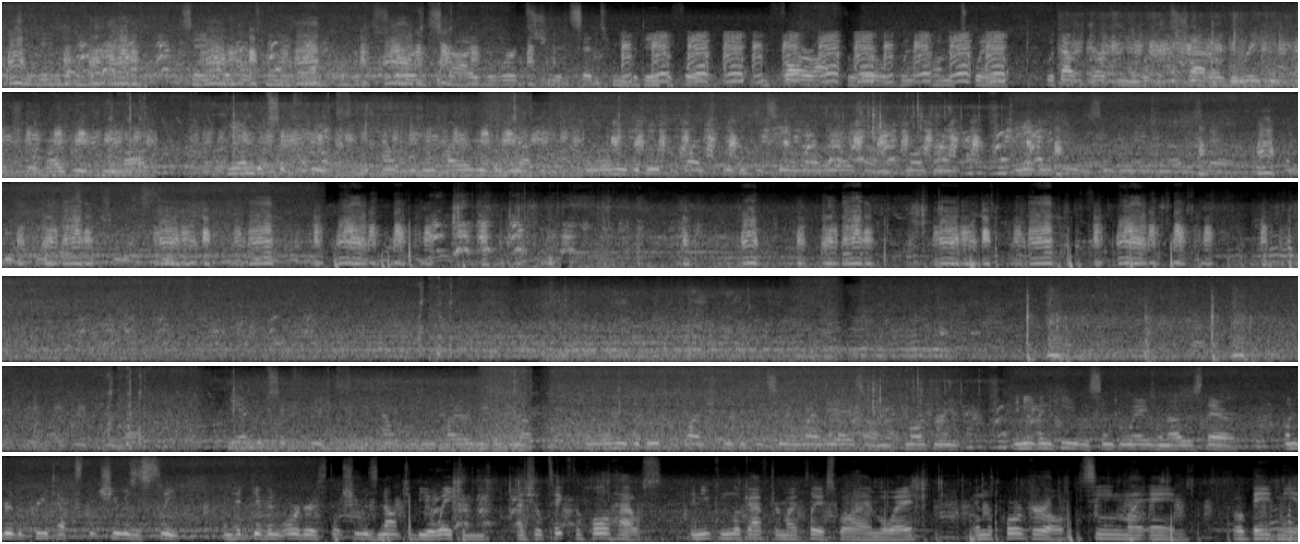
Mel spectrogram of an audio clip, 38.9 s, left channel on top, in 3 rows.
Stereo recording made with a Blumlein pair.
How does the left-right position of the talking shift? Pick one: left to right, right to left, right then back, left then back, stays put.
left to right.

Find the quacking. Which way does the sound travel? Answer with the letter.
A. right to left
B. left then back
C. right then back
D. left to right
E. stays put
E.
